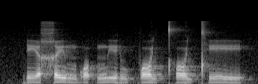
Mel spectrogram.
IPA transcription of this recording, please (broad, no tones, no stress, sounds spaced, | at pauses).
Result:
ɾ e χ ɪ m b ɔ ʔ m ɪ ɾ u b ɔ lʲ t̪ʰ ɔ lʲ tʰ e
